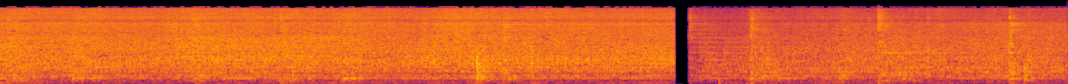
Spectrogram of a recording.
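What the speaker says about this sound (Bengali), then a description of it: "এটা দিয়ে দেবো। দিয়ে ভালো করে কষবো।" Garlic cloves and green chillies stir-fried in a pan give a steady, loud hissing sizzle that runs unbroken, with a brief cut midway and faint scraping of stirring after it; no one speaks.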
